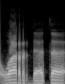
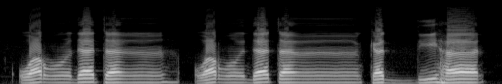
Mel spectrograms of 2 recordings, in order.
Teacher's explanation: Pada lafal warda, di sini ada huruf ra sukun ditandai dengan warna biru, yang dimana di sini kita namai dengan huruf ra tafkhim, yaitu ra yang dibaca dengan bacaan ra tebal, bukan dibaca wardata, yaitu huruf ra-nya tipis tapi tebal.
